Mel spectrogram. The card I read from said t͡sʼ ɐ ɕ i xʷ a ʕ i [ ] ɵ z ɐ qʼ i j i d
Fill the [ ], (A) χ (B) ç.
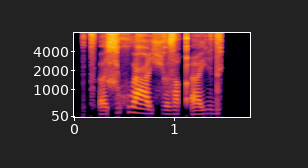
B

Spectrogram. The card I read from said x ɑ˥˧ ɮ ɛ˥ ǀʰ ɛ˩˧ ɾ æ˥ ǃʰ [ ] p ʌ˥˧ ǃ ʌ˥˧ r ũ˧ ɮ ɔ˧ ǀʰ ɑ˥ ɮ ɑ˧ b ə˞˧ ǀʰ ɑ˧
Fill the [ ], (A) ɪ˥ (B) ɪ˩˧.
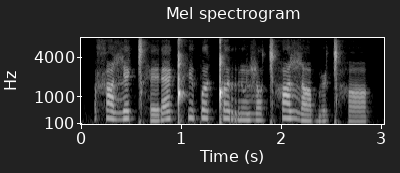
A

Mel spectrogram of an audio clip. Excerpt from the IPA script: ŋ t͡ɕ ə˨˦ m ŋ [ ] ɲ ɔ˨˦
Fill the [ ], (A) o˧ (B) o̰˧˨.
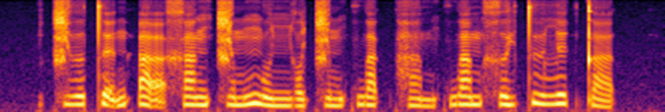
A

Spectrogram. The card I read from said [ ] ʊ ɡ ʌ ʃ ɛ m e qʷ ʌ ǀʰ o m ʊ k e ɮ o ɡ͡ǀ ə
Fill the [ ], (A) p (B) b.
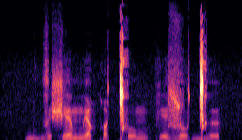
B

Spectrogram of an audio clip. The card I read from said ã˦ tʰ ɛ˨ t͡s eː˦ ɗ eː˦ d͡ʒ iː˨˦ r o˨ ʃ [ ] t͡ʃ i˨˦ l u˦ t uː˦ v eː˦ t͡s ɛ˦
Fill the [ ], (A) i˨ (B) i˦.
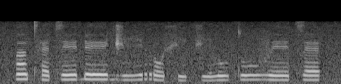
A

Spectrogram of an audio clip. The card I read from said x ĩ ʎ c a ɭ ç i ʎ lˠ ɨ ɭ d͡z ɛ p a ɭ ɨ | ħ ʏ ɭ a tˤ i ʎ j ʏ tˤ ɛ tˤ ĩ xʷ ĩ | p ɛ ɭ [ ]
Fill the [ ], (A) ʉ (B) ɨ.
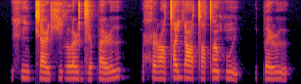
A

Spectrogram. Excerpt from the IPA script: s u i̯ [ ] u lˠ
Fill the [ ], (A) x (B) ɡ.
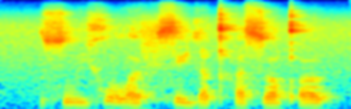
A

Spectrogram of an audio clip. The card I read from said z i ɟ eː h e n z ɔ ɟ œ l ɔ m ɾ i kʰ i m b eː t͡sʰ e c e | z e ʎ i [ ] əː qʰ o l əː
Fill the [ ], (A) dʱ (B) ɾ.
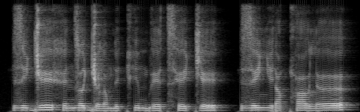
B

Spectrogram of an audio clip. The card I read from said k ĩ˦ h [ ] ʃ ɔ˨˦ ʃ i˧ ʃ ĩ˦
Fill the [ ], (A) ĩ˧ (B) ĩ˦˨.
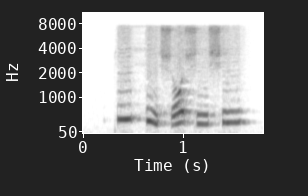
B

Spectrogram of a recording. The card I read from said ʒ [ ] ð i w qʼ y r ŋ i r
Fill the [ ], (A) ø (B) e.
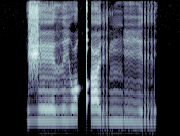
B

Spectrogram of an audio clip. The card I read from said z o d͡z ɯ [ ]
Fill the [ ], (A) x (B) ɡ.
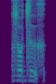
A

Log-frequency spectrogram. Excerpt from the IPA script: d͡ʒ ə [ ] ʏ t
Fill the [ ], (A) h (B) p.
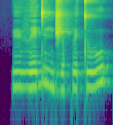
B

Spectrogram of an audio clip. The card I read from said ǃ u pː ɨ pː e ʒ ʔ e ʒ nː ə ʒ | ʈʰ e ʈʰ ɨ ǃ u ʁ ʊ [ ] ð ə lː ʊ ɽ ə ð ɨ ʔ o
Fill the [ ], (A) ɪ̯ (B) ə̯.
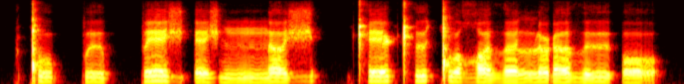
B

